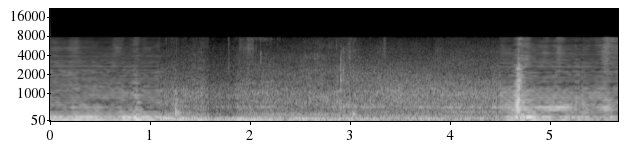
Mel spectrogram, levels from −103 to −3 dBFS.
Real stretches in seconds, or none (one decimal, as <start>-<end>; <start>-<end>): 1.1-4.5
